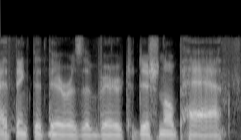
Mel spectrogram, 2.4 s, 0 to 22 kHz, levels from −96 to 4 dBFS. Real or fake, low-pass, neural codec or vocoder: real; 7.2 kHz; none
